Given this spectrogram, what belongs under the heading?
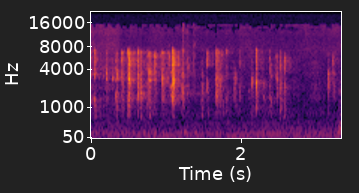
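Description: Rapid typing on a computer keyboard during a user group presentation on software updates, a quick irregular patter of key clicks with a few louder strikes, close and on its own over a low background hum.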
